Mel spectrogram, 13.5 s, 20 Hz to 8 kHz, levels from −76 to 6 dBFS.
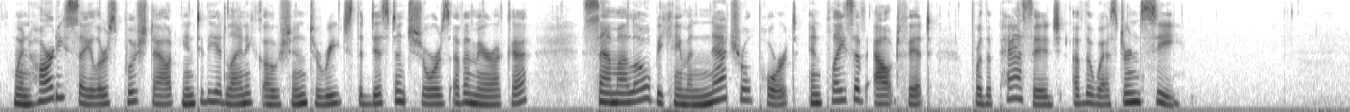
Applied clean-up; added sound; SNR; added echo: none; none; none; none.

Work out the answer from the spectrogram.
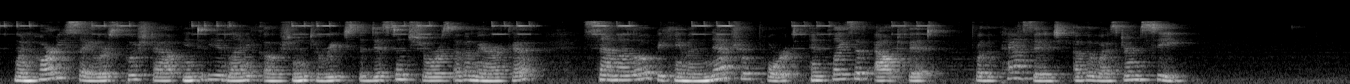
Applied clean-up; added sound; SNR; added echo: none; Alarm; 14 dB; reverberation time 0.6 s.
